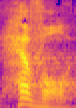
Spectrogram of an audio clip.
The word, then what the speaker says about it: hevel: The word is hevel. It's spelled H-E-V-E-L. Hevel. Repeat after me.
